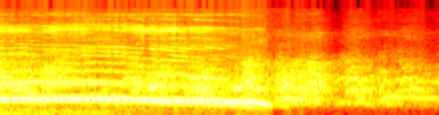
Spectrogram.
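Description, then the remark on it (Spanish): Several people let out a long, drawn-out howl in imitation of dogs, a steady sustained tone that slides downward and breaks off, followed by a few trailing yelps and whoops. “¿Me acompañan a aullar? ¡Au!”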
